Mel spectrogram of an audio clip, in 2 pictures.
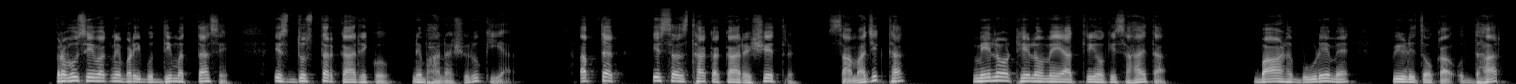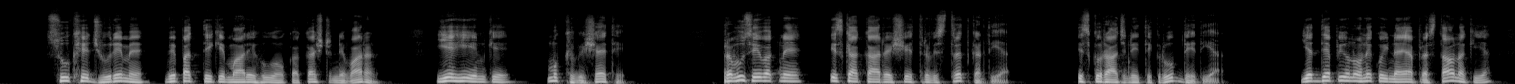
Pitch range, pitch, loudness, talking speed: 105-145 Hz, 115 Hz, -23 LUFS, 140 wpm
